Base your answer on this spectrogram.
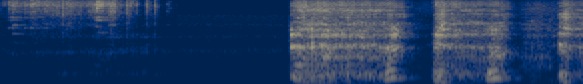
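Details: Dry cough from an adult on the first day of feeling better after an illness who still has a runny nose and thinks the cough comes from the nose running so much.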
